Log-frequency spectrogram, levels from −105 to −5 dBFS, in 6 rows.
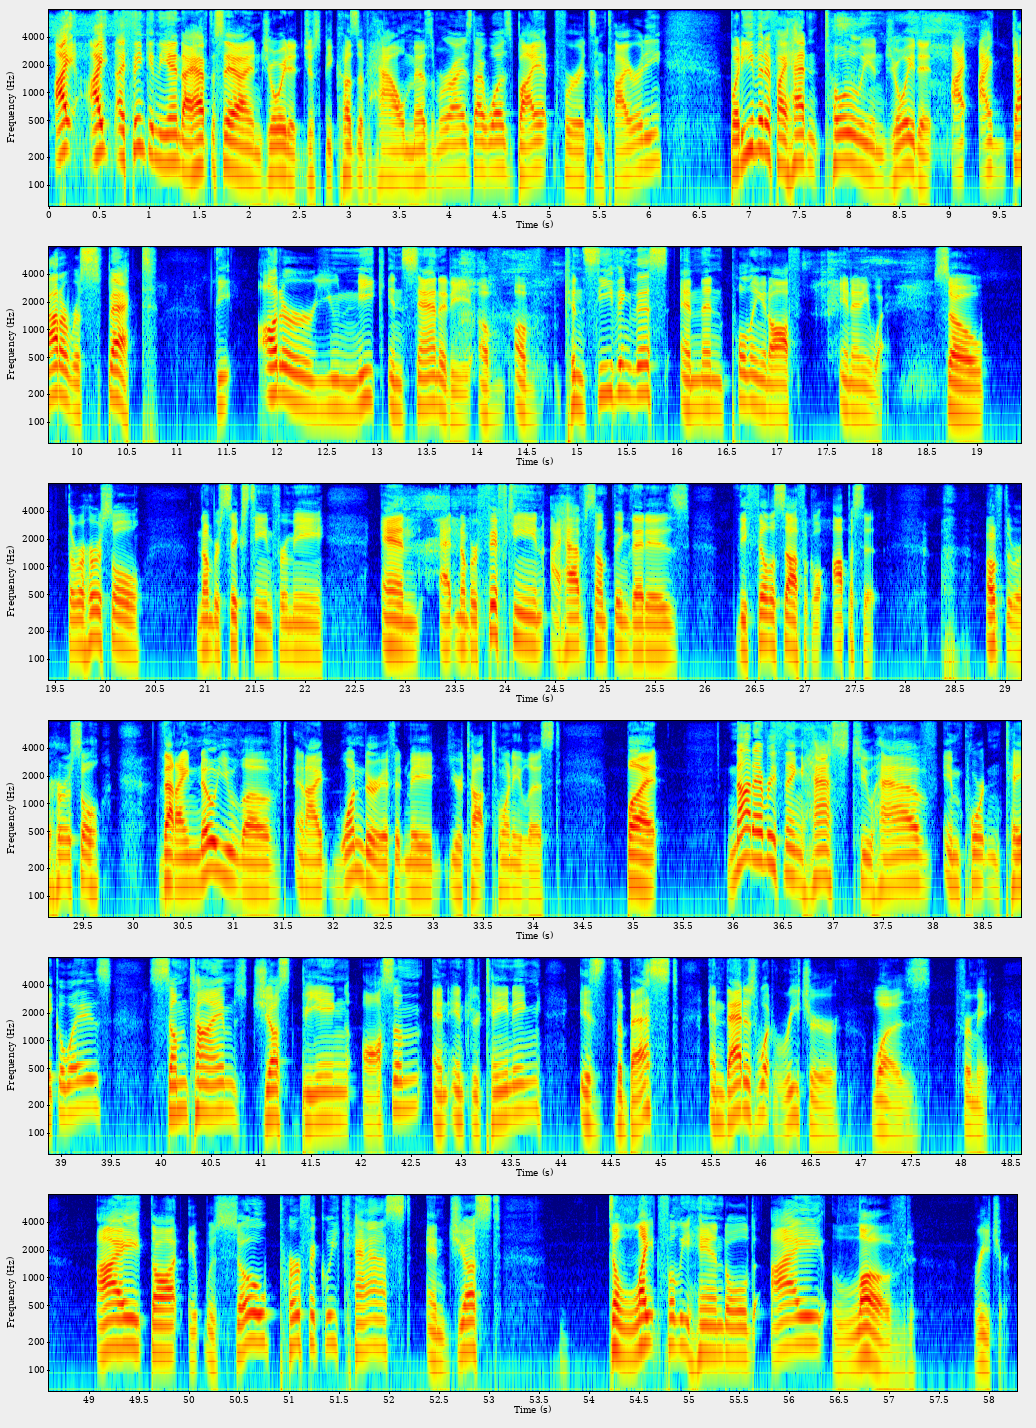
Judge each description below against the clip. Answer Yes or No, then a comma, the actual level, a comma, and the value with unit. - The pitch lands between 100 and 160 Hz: Yes, low, 135 Hz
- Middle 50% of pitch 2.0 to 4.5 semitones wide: No, average, 5.3 semitones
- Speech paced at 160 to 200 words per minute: No, slow, 135 wpm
